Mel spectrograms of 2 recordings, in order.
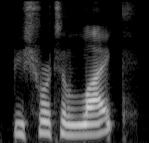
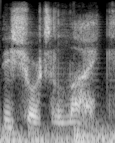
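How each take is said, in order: First: It is said in his normal voice. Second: It is said in a Mandalorian voice.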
